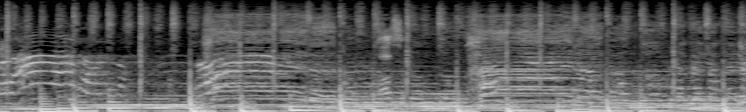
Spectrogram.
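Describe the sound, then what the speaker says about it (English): A musician's cat warbling and meowing, set to music as a song: repeated pitched meows and trills ride over a loud, steady backing track of drums and melody. "A musician took his cat's warbling and turned it into a song."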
